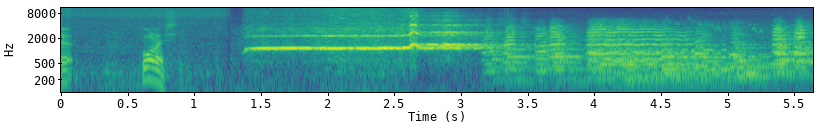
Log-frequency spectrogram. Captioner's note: whistle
